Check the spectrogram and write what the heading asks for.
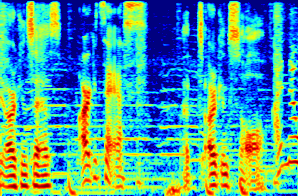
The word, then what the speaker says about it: Arkansas: Arkansas. Oh, I better say it right. Because there's a legal code in Arkansas that explains how the state's name should be correctly pronounced. Did you say Arkansas?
